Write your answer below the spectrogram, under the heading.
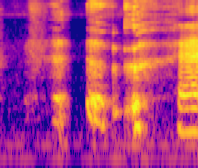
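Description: A few short throaty croaking bursts ending in a longer voiced belch; repeated burping.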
